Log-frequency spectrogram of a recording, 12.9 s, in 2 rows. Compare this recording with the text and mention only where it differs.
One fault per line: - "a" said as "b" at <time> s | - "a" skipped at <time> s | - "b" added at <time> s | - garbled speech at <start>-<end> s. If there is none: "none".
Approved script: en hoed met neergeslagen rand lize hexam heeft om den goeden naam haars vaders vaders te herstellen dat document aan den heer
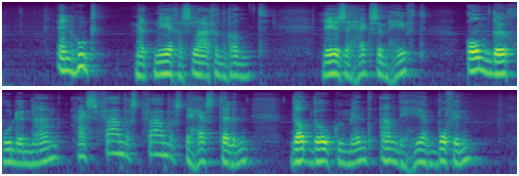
none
